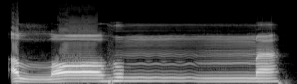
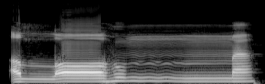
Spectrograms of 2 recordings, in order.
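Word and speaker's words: اللّهُمَّ: পড়ুন তাহলে আল্লাহুম্মা আল্লাহ মোটা করে হুম এখানে মিমে তাজদিদ হয়েছে গুণনা করতে হবে আল্লাহুম্মা আল্লাহুম্মা এখানে সরে অনস্বর এই উচ্চারণ করতে হবে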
